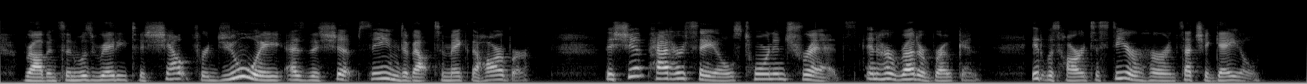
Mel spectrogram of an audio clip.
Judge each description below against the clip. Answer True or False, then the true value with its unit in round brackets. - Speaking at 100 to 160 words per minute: False (175 wpm)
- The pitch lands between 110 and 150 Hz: False (200 Hz)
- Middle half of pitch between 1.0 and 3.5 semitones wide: False (5.5 semitones)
